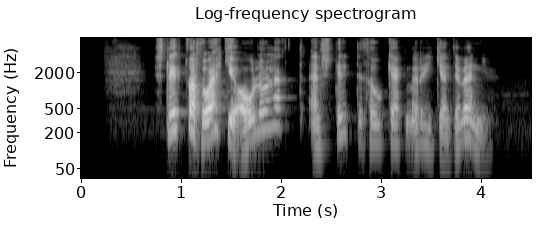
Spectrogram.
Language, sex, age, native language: Icelandic, male, 40-49, Icelandic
